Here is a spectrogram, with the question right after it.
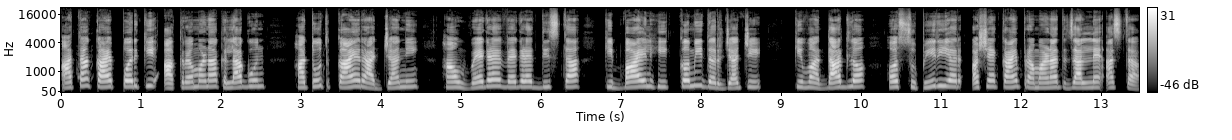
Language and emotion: Goan Konkani, neutral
